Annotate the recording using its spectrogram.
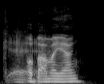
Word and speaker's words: Aubameyang: Aubameyang. – Exactly. my nemesis. You actually nailed it there. – You play for Arsenal. – Aubameyang.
